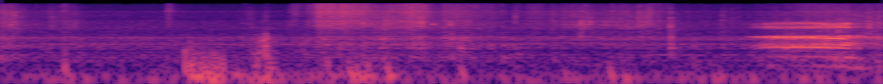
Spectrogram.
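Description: Rummaging through boxed items and plastic: a couple of low thumps about a second in, a brief burst of plastic rustling, and light knocks and clicks of things being handled.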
